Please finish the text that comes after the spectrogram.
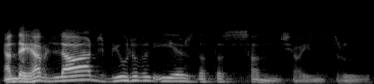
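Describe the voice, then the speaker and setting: An actor playing a whimsical, lonely tramp in an old-time radio drama, speaking in a florid, lilting, poetic way. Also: male voice, medium pitch, big pitch swings, measured pace. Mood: tender, persuasive. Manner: lilting, florid, theatrical speech. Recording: dull vintage radio recording.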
